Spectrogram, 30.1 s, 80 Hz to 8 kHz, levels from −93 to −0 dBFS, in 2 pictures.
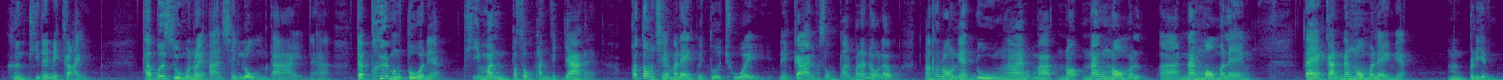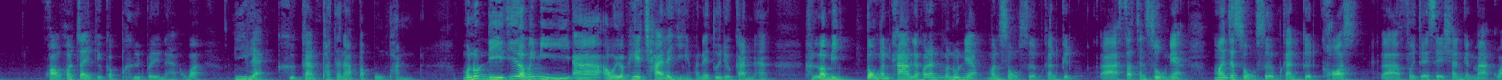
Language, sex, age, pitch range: Thai, male, 20-39, 130-180 Hz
